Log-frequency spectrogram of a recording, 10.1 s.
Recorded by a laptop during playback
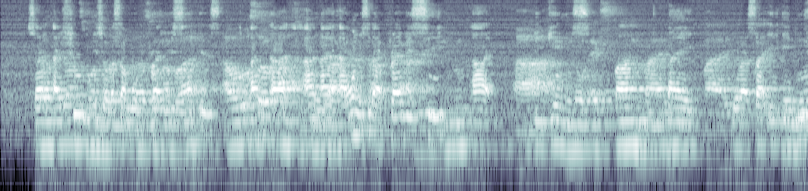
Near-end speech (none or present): present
